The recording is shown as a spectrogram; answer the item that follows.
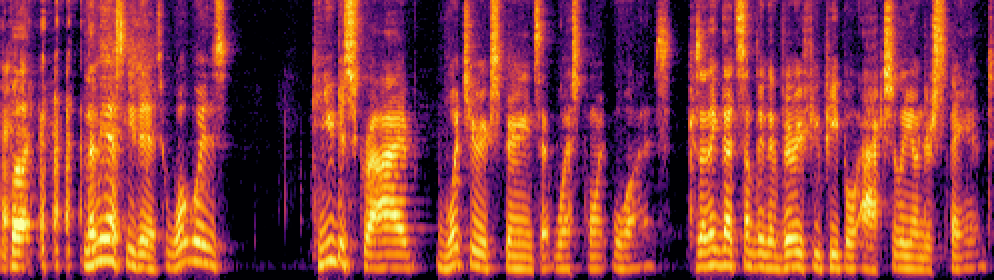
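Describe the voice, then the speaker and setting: In an American accent, the somewhat breathy voice has a dark, mellow tone, a moderate pace and ordinary pitch variation. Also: man, fairly high pitch for a man. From Michigan. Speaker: podcast host. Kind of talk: podcast interview.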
